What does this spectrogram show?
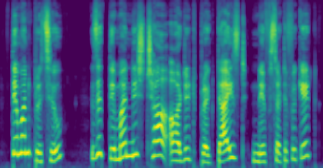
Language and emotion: Kashmiri, neutral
